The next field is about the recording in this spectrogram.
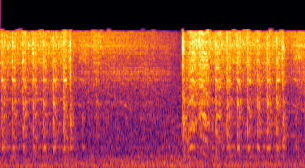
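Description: A car engine cranks in rapid, rhythmic churning bursts that never catch, pauses briefly, then grinds through another long attempt, loud with no voices.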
